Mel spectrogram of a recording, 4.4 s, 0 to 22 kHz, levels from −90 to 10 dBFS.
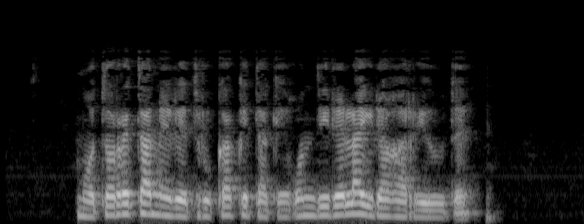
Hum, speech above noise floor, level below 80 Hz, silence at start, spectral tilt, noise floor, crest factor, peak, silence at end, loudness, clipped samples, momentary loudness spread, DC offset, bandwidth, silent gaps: none; 53 dB; -68 dBFS; 0.6 s; -6.5 dB/octave; -75 dBFS; 18 dB; -6 dBFS; 0.7 s; -23 LUFS; under 0.1%; 10 LU; under 0.1%; 7.8 kHz; none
